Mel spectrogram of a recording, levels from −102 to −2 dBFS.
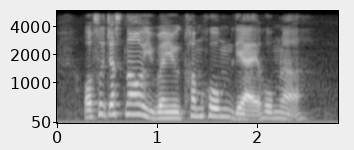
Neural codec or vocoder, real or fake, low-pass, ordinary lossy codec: none; real; 5.4 kHz; none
